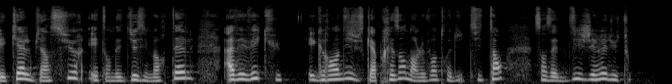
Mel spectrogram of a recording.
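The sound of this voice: An unforced reading voice with lively intonation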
